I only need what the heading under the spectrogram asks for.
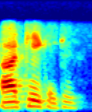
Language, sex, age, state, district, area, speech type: Urdu, male, 18-30, Uttar Pradesh, Balrampur, rural, conversation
